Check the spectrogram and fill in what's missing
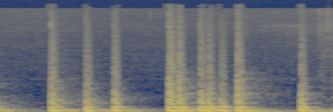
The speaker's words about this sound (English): Knock on wood.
